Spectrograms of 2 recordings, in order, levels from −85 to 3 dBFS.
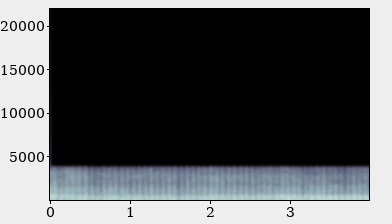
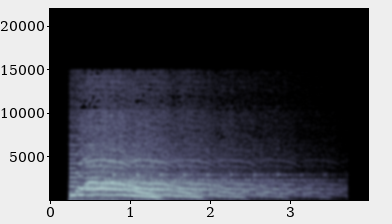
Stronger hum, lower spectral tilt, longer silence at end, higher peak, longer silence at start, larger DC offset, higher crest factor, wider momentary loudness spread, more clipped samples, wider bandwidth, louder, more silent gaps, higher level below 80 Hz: neither; first, -10.5 dB/octave vs -1.5 dB/octave; second, 0 s vs 0.55 s; first, 0 dBFS vs -4 dBFS; second, 0 s vs 0.25 s; first, 4% vs under 0.1%; about the same, 12 dB vs 16 dB; second, 2 LU vs 21 LU; neither; second, 4 kHz vs 15.5 kHz; first, -13 LUFS vs -18 LUFS; neither; first, -44 dBFS vs -56 dBFS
